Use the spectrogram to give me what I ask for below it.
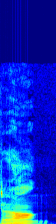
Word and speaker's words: wrong: তাহলে উচ্চারণ হবে, ডব্লিউর উচ্চারণ হবে না, কারণ আমরা জানি ডব্লিউর পর এস বা আর থাকলে ডব্লিউর উচ্চারণ হয় না, তাই এখানে হবে রং।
